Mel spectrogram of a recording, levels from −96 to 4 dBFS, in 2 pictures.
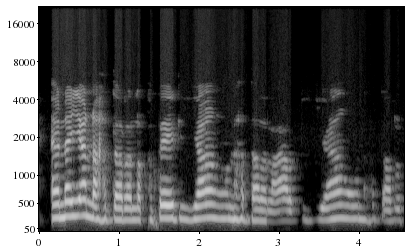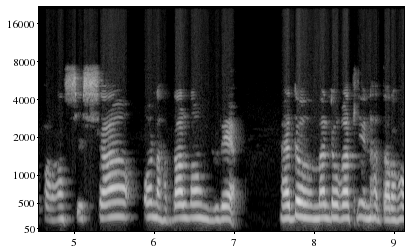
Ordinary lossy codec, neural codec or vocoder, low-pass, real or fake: none; none; none; real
